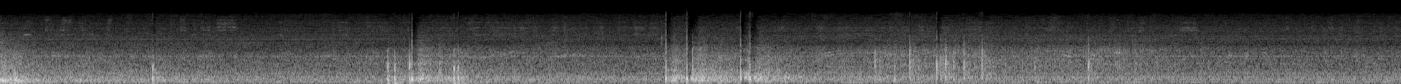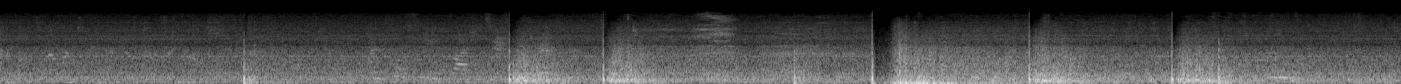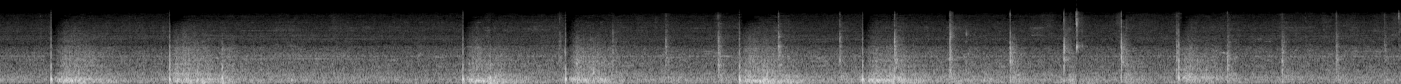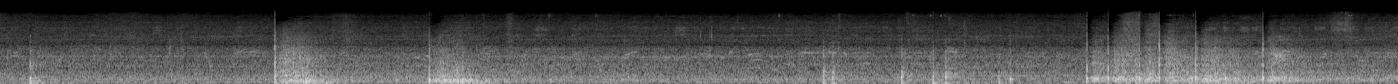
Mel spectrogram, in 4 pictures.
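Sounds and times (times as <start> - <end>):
sharp firework pops: 0.0 - 2.4, 3.8 - 5.8, 6.5 - 12.4, 16.4 - 16.9, 19.0 - 27.0, 28.5 - 31.2, 32.6 - 45.6, 46.2 - 47.5, 49.0 - 55.7
firework booms: 0.0 - 56.0.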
